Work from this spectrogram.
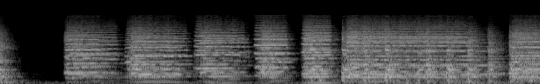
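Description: No technical faults can be heard at any point in the audio, so there is nothing to describe in time order.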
